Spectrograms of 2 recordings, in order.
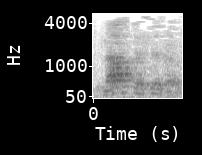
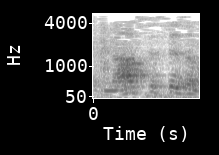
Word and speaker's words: Gnosticism: Gnosticism, that's right. Starts with a G, but doesn't help because the G is silent. Right? Gnosticism.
